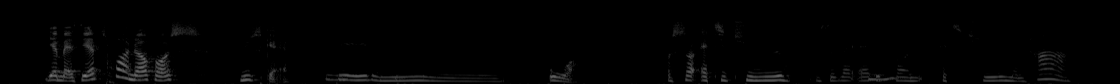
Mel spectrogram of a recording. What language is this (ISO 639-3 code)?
dan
